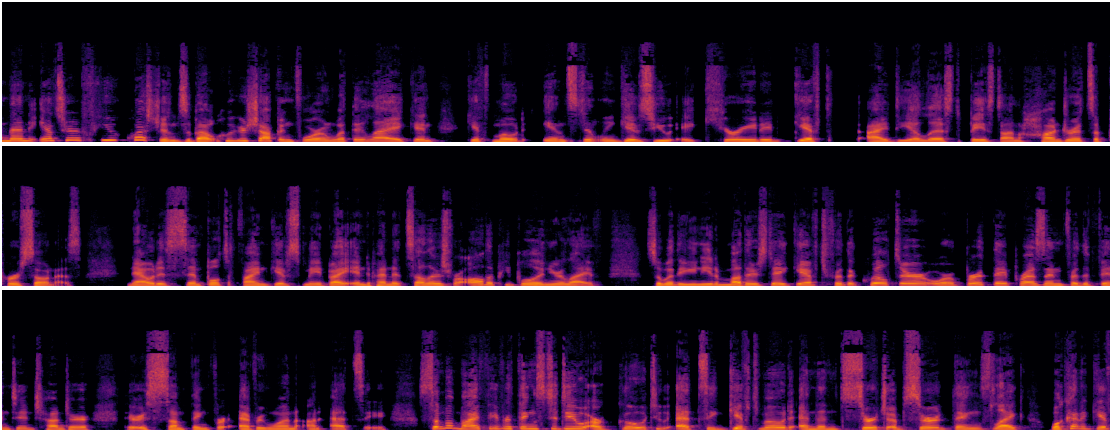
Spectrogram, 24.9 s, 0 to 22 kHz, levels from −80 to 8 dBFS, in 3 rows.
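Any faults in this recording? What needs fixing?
A call audio freeze at 6.21–6.44 s, after "you a curated gift", likely from delayed packets. About 0.21 s is inserted, a short fading tail then 0.16 s of flat silence on the waveform. Deeper jitter buffering would absorb such delays.

A burst of packet loss at 10.02–10.10 s, before "gifts made by independent". The last sound is stretched into a decaying smear and 60 ms is lost, leaving a visible spectral discontinuity. Forward error correction would recover it.

A jitter buffer speed-up from 18.93 to 21.31 s, after "is something for everyone". Pitch periods are dropped, so playback runs about 107% fast and around a fifth of a second vanishes, with the waveform compressed and the pitch unchanged. Gentler buffer drain rates would prevent it.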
